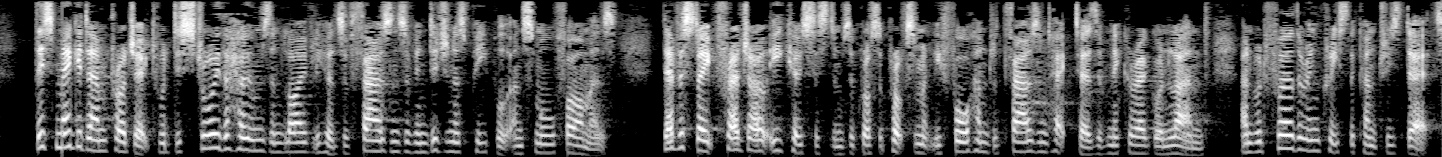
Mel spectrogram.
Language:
English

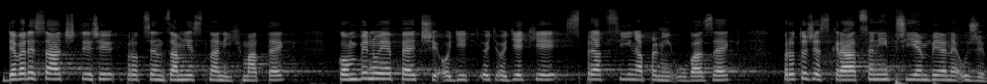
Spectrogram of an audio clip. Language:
Czech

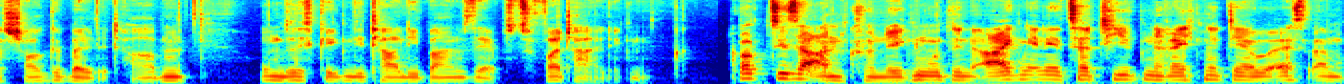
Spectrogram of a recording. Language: German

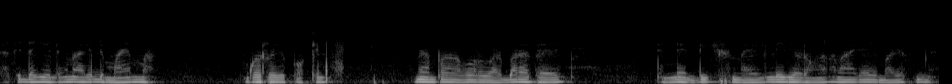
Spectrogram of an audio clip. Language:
Masai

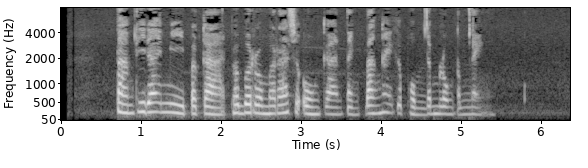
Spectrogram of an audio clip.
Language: Thai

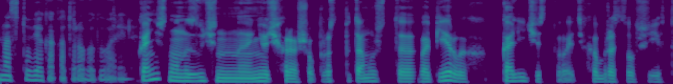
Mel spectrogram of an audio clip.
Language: Russian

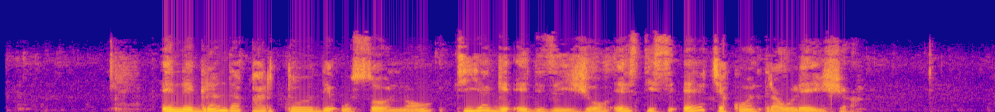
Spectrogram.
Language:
Esperanto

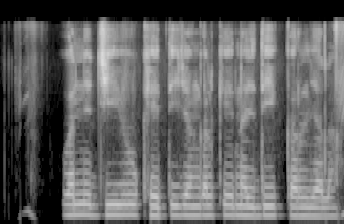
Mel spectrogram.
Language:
Bhojpuri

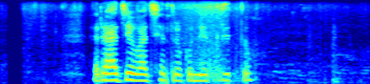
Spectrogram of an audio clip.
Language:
Nepali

